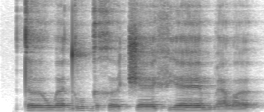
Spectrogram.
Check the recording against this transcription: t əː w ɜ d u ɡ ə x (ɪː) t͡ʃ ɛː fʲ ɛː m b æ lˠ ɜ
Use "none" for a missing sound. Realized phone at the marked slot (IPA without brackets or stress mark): əː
